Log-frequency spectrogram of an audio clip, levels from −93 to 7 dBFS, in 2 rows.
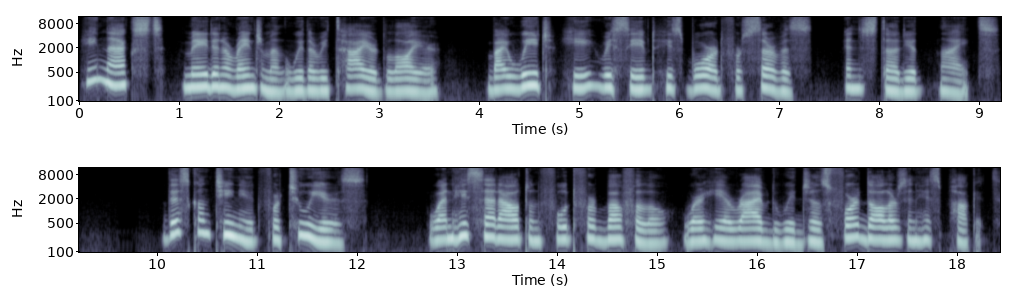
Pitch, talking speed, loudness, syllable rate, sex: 200 Hz, 140 wpm, -18 LUFS, 4.1 syllables/s, female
